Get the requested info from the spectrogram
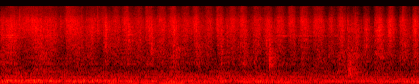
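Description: Fingers scrubbing shampoo lather into short hair on the scalp: faint, soft, wet rubbing strokes in a fast, even rhythm.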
